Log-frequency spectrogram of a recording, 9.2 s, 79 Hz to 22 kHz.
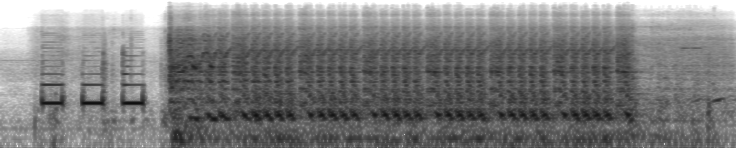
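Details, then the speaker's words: John Deere 8235R tractor diesel, near operating temperature, cranking: about two beats per second with uneven, lopsided rhythm; number 4 cylinder main problem, low compression suspected despite inconsistent relative compression test readings. "We definitely know it's, you know, number 4 is the main problem. I'd like to just see, I know it's got to have low compression. You can hear it."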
